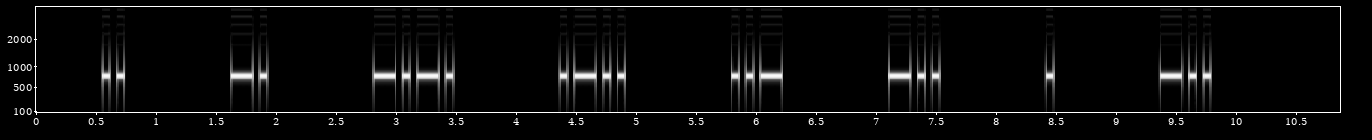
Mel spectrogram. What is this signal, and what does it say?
Morse code, heard as a keyed tone, about 20 wpm, spaced as for 8 wpm, 750 Hz. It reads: INCLUDED
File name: cw / fists / Short-Story-3-8wpm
